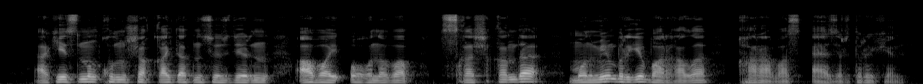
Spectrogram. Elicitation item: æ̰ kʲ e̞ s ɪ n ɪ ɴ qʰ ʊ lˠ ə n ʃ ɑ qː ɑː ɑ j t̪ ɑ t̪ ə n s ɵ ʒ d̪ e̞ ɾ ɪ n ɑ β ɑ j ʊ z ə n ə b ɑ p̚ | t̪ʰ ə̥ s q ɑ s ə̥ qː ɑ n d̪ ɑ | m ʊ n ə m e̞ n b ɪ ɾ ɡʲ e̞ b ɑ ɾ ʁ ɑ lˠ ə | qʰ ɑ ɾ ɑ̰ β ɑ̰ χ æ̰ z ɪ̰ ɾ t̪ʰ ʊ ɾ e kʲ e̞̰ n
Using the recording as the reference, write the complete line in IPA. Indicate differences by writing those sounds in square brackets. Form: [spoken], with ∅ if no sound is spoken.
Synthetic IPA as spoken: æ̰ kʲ e̞ s ɪ n ɪ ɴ qʰ ʊ lˠ ə n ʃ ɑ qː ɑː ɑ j t̪ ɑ t̪ ə n s ɵ [z] d̪ e̞ ɾ ɪ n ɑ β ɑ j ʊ [ʁ] ə n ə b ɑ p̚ | t̪ʰ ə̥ s q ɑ [ʃ] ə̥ qː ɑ n d̪ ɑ | m ʊ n ə m e̞ n b ɪ ɾ ɡʲ e̞ b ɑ ɾ ʁ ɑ lˠ ə | qʰ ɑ ɾ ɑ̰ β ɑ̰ [s] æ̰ z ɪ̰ ɾ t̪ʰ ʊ ɾ e kʲ e̞̰ n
